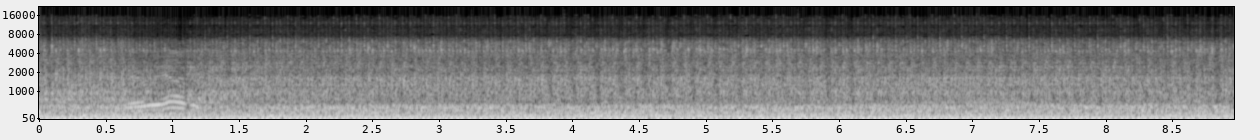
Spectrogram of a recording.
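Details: 2005 Fleetwood Discovery motorhome, Freightliner chassis, Caterpillar C7 diesel, after replacing bad injectors on cylinders 5 and 6: steady, even idle with regular beat, no misfire or knock; all six cylinders working.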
